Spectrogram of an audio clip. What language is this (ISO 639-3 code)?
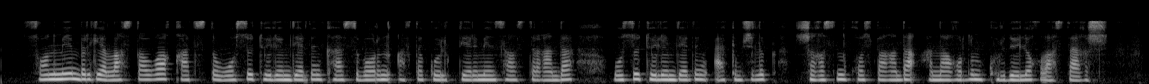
kaz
